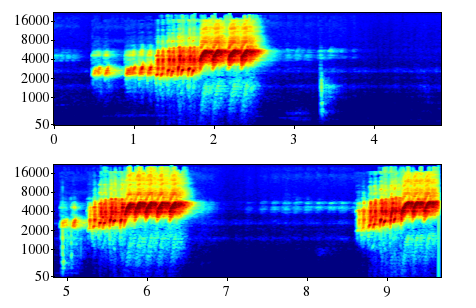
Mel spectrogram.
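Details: A flamboyan singing actively in long, dense bursts, used to draw out other birds. Three fast, buzzy, trilled phrases, each about two seconds long, are separated by pauses, with a faint click between them.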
